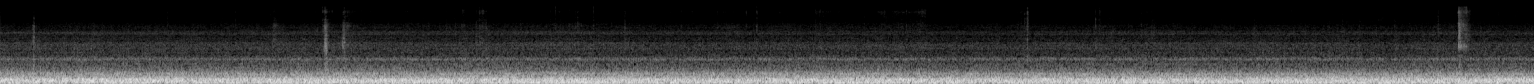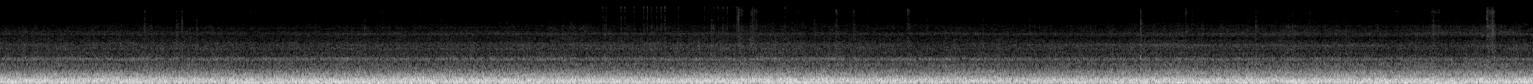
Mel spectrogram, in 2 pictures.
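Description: Jet airliner engines at takeoff power, heard inside the cabin over the wing during the takeoff roll and climb-out: a steady, loud low roar with a faint whine running through it. A single sharp click comes about halfway through.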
